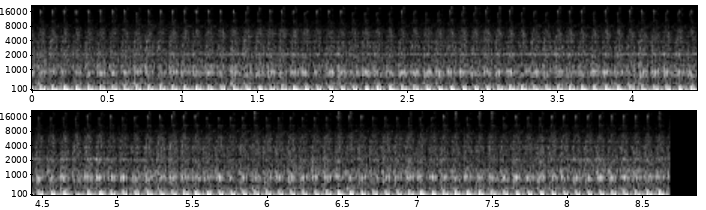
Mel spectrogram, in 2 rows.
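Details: Bajaj BS6 single-cylinder auto after rebuild with new shaft, bore, head, oil seal and gasket: steady even idle about three firings a second, no knocks or rattles; normal idle.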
